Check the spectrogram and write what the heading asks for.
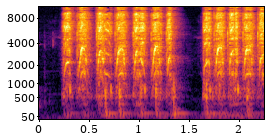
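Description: KST CM653 low-profile coreless metal-gear servo whirring as it swings an RC boat's outboard rapidly back and forth, a quick run of short rasping bursts, several a second, with a brief pause about one and a half seconds in.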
